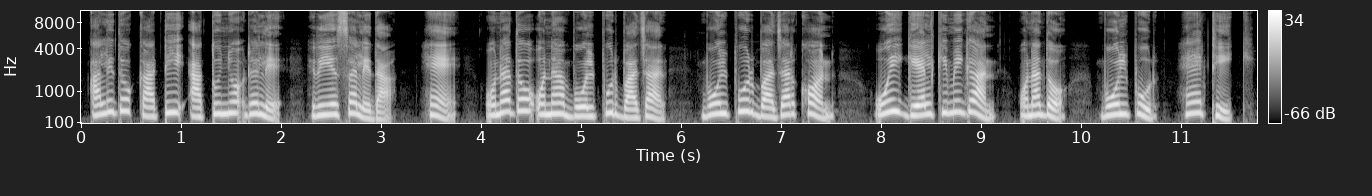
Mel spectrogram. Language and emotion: Santali, neutral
